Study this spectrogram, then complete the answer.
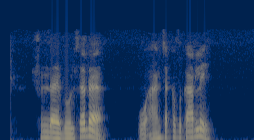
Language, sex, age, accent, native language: Uzbek, male, 18-24, Farg'ona, Uzbek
